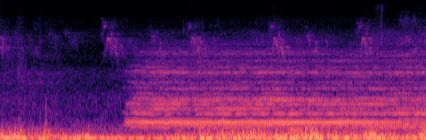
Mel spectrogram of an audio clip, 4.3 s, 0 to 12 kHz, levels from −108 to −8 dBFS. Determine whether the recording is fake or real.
fake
